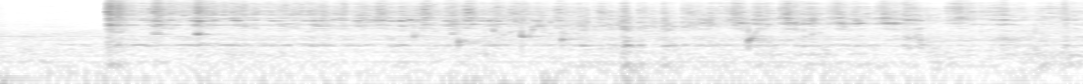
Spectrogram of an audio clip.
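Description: Milk and melted butter stirred into chocolate cake batter in a bowl, a close, busy run of scraping and clinking spoon strokes starting abruptly and continuing steadily with no speech.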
